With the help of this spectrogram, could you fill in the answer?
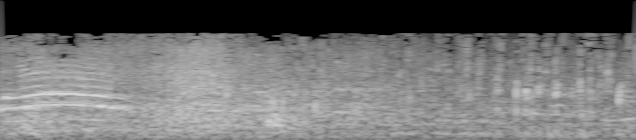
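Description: A brief high cry gives way to a loud splash as a boy wading across a river plunges into deep water over his head, followed by churning, sloshing water that gradually settles.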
